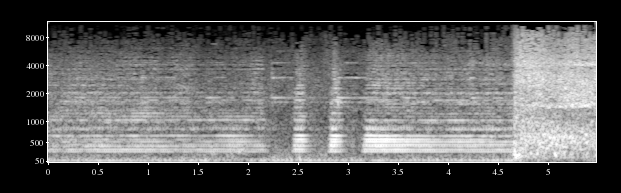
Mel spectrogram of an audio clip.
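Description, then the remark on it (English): A train's horn blares loud in long sustained blasts, broken by two short gaps, as it approaches a stationary truck at a crossing in Midland County, Texas. Near the end, a sudden harsh, roaring burst of noise takes over as the train slams into the truck. “The sound of an approaching train, but it's not enough.”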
